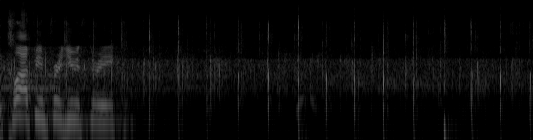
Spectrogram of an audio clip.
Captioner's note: everyone applauds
